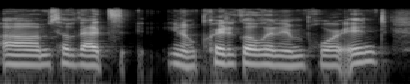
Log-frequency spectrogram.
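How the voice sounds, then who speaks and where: A woman's fairly low voice with a New England accent and monotone, flat intonation, in a dry, close sound with no echo and a quiet background. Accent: New England American. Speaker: wealth advisor. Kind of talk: talk show guest presentation. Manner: frequent fillers.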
